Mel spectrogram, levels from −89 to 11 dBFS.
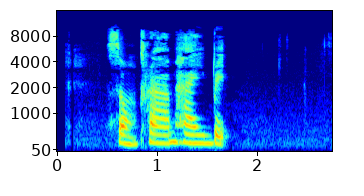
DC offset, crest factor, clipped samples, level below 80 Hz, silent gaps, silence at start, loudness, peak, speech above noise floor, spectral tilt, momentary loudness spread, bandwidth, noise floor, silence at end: under 0.1%; 20 dB; under 0.1%; -76 dBFS; none; 0.5 s; -22 LUFS; -6 dBFS; 38 dB; -4.5 dB/octave; 8 LU; 10.5 kHz; -59 dBFS; 1.1 s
